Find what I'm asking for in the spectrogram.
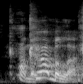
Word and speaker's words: Kamala: I know, but that's I think I saw online that they had it spelled like the pronunciation said like a comma. Like a comma in Kamala. A sentence. Kamala.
